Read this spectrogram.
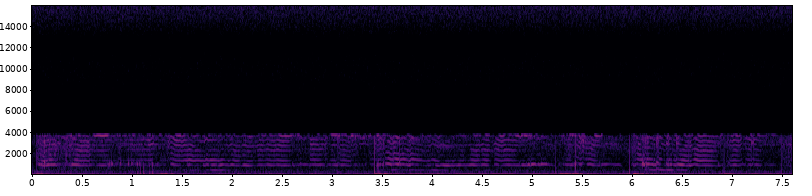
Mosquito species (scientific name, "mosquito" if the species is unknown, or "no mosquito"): mosquito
